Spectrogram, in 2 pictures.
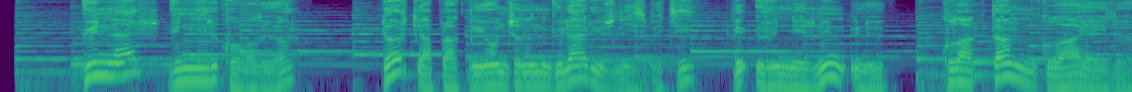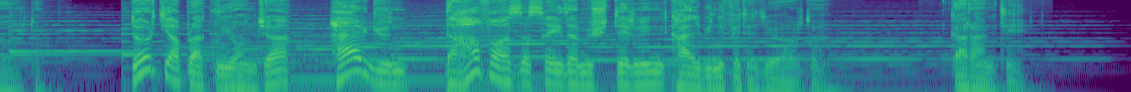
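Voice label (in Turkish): sicak samimi, seslendirme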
